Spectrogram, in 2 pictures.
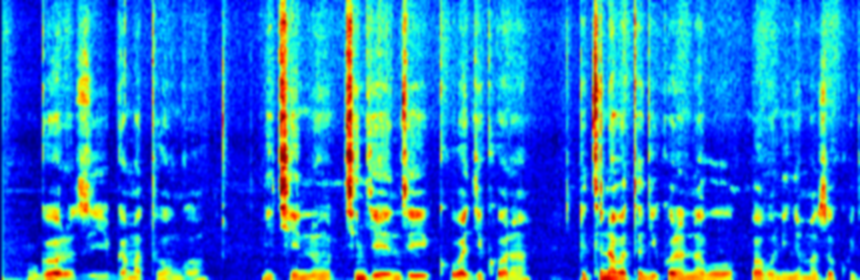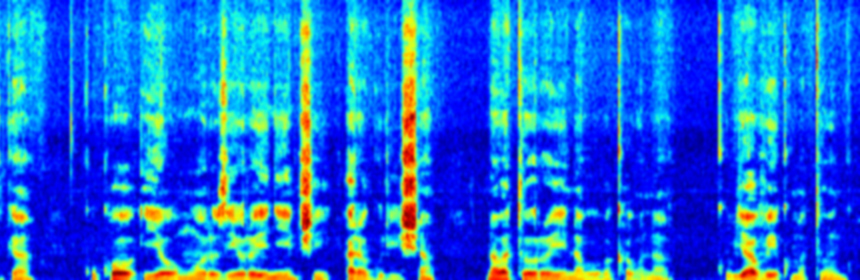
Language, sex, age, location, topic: Kinyarwanda, male, 50+, Nyagatare, agriculture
